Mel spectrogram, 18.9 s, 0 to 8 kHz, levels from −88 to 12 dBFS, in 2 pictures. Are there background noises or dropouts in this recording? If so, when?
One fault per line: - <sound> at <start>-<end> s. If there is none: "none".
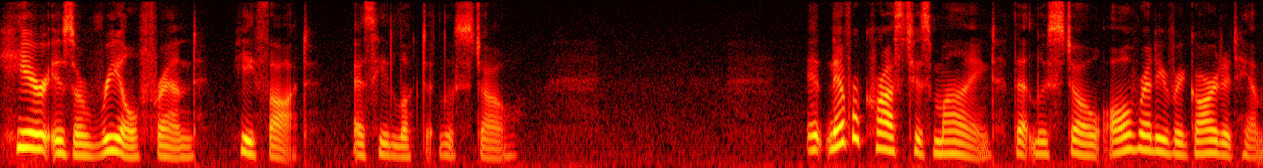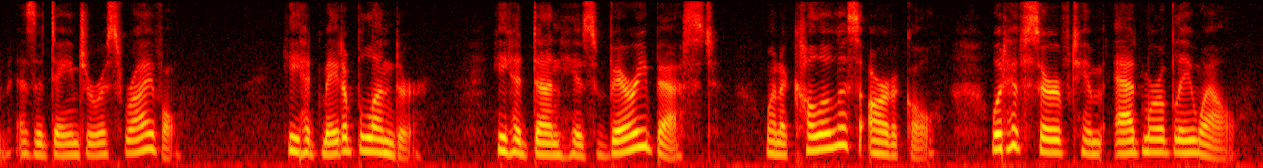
none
